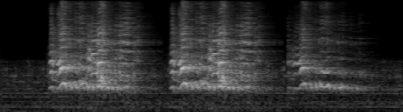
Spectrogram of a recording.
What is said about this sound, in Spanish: y el glugluteo de un guajolote.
